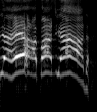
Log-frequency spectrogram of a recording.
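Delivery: big greeting shout. Acted. Preacher repeating the servant's booming greeting. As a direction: bellow it to the room. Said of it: "É isso que eu imagino".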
